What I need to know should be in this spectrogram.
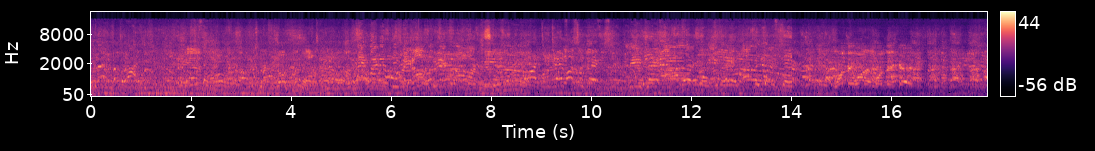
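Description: A crowd of young people talks and shouts nearby.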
